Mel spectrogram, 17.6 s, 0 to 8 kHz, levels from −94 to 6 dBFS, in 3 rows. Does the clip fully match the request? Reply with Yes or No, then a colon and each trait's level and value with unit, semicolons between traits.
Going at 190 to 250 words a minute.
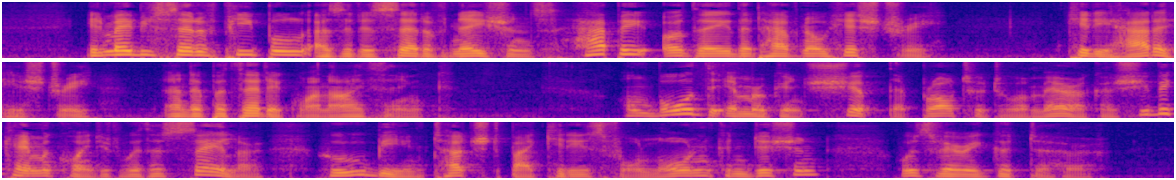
Yes: average, 195 wpm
